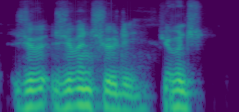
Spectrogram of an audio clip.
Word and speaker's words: Juventude: But how do you pronounce the job? – Juventude. – Wow, it's a tough one.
